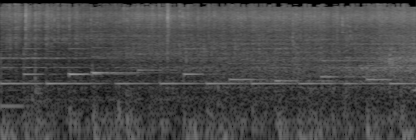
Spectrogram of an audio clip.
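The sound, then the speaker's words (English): Thick white batter sizzles on a cast iron pan, giving a faint, steady crackling hiss that runs without a break and has no talk over it. “I had thick white batter sizzling on a cast iron pan”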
